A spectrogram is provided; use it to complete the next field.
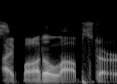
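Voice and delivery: low, creaky vocal fry. Asked what vocal fry means, demonstrating it: vocal fry. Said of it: "vocal fry is when you go".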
